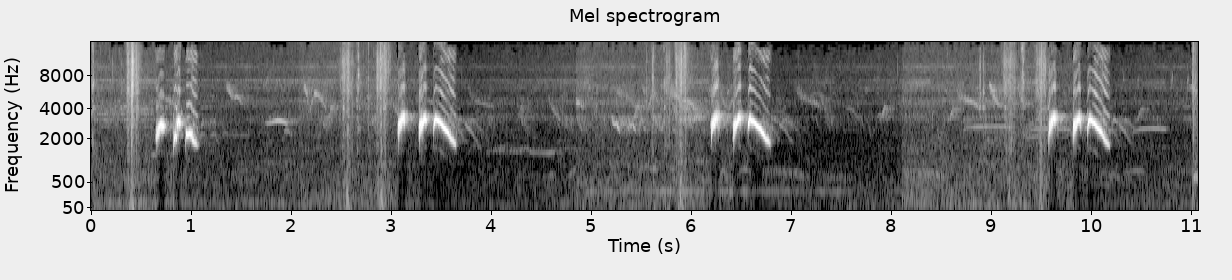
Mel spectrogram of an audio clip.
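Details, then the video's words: Caged red-whiskered bulbul singing so males will sing strongly: four phrases of two or three arched whistled notes, roughly every three seconds, with occasional flutters and clicks between. "นกหัวจุก birds - เสียงนกร้องในกรง กระตุ้นนกตัวผู้ให้ร้องอย่างแรง"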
